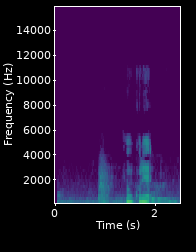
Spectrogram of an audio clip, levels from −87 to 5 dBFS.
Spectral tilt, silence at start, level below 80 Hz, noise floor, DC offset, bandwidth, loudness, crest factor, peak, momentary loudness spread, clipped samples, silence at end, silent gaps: -7 dB/octave; 0.05 s; -54 dBFS; -54 dBFS; under 0.1%; 5.8 kHz; -32 LUFS; 16 dB; -18 dBFS; 23 LU; under 0.1%; 0.05 s; none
